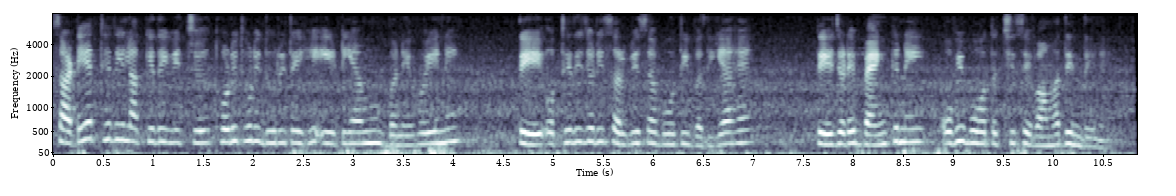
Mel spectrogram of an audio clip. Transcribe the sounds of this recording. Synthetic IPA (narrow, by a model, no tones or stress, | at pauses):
saːɖeːət̪ʰːeːd̪eːɪlaːkeːd̪eːʋɪt͡ʃt̪ʰoːɽiːt̪ʰoːɽiːd̪uːɾiːt̪eːɦeːʔeːʈiːɛːmbəneːɦoːeːneː | t̪eːʊt̪ʰːeːd̪iːd͡ʒeːɽiːsəɾʋɪsɦɛːbɔːt̪ɦiːʋəd̪ijaːɦɛː | t̪eːd͡ʒeːɽeːbɛ̃ːŋkneːoːʋiːbɔːt̪ətːʃʰiːseːʋaːmãːd̪ɪnd̪eːneː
